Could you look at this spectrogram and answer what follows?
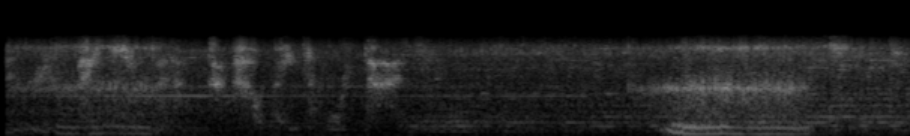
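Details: Grandmother asleep, snoring louder than she believed: low buzzing snore-like breaths with background chatter and music; snoring during sleep.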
